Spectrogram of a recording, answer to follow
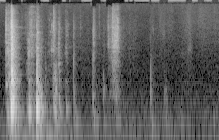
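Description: A front door being pushed shut: two quick knocks right at the start, the loudest sounds here, then a short scuff and light footsteps on a hard floor.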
